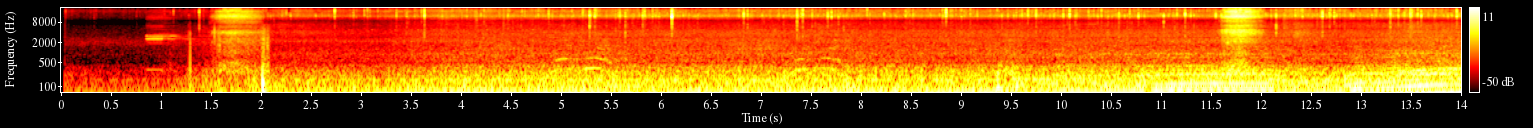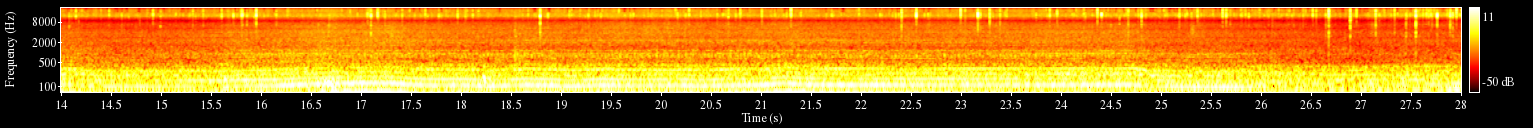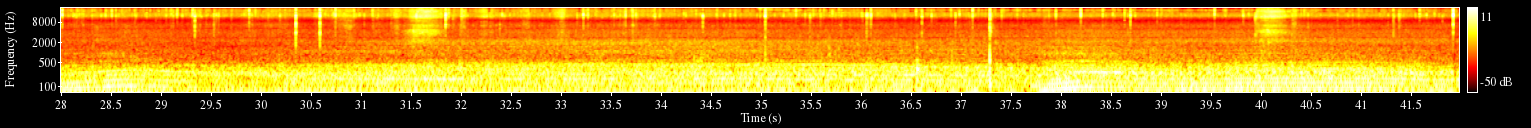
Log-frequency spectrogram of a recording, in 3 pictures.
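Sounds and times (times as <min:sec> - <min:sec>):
campfire crackling: 0:00.0 - 0:41.9
engine rumbling: 0:00.0 - 0:41.9
brief hisses: 0:01.4 - 0:02.2, 0:11.6 - 0:12.1, 0:31.4 - 0:31.9, 0:39.9 - 0:40.4.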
